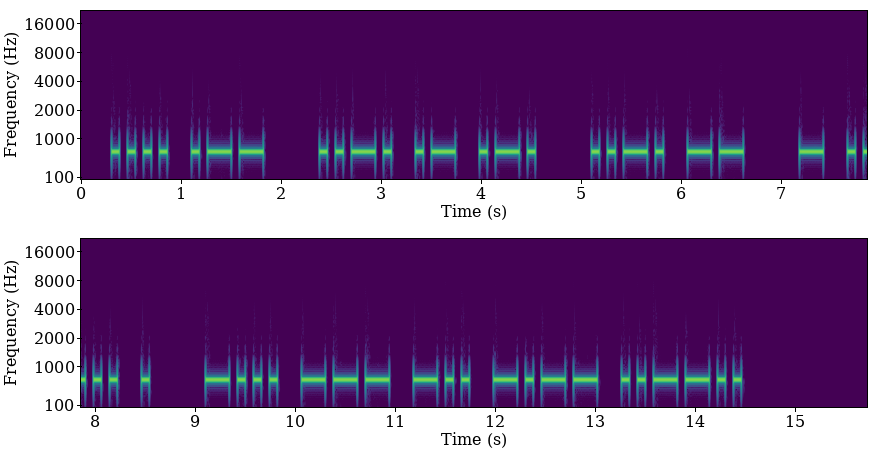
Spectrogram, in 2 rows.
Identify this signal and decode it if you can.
Morse code, heard as a keyed tone, about 16 wpm, 700 Hz. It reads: HW FAR FM THE BODY?
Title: Sentences from Top 400 Words and Abbreviations 15wpm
